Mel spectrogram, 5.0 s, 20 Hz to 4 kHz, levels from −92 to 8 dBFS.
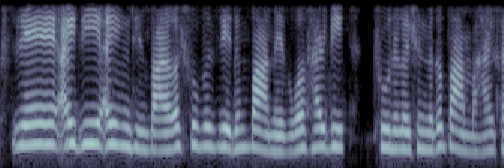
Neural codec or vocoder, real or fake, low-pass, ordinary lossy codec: codec, 16 kHz, 4.8 kbps, FACodec; fake; 3.6 kHz; none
